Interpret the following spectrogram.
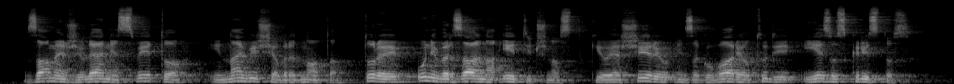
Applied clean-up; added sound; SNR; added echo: none; none; none; none.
